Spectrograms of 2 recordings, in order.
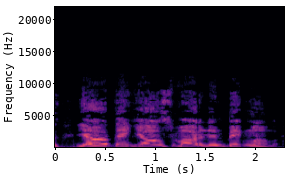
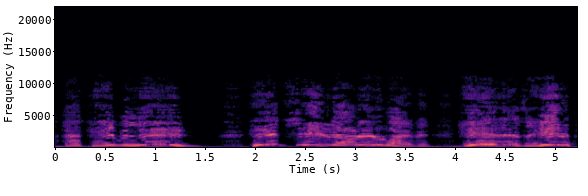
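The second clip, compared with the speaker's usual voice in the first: much higher hammed-up weepy wail; mock crying women; 11 semitones higher than usual. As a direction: parody disappointed women sobbing. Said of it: "All the women running around here disappointed".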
